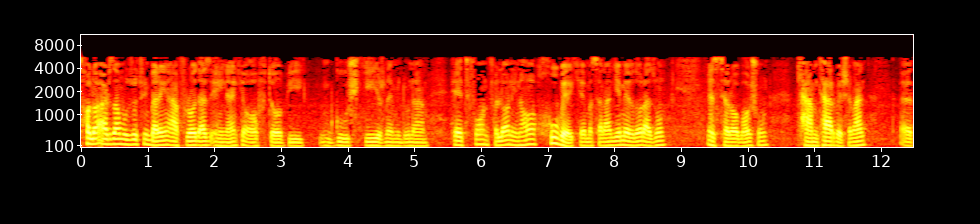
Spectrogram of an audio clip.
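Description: A man speaking as a religious adviser on a talk show, in a formal, measured way, often repeating set phrases. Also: mid-range voice, highs cut off. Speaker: religious speaker giving advice. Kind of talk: radio talk show guest.

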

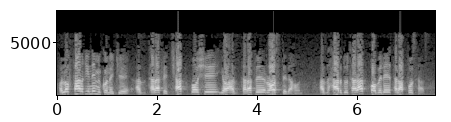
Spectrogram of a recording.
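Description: High-voiced man teaching Quran recitation. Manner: recites slowly and drawn out, then explains briskly. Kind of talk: tajweed pronunciation lesson. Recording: dull lo-fi recording.

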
